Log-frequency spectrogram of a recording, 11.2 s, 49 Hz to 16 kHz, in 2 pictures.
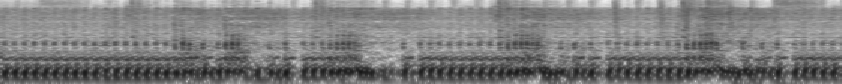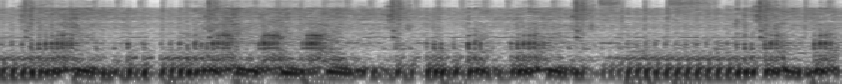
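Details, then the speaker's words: Honda CBR150R with about 44,000 km, after throttle body cleaning, new spark plug and Amsoil 10W-40 oil: smooth, low, even idle thrum holding steady without stumbling or tapping; running healthy. "So kitang-kita nyo naman mga tods, yung andar ay napakaganda. Kahit na siya ay 44 kilometers or 44,000 kilometers na yung natakbo."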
